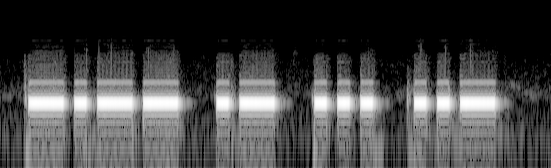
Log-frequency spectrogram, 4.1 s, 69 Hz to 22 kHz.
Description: Morse code, heard as a keyed tone, about 14 wpm, 650 Hz. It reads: YASU
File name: jh8cbh / 2022cw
